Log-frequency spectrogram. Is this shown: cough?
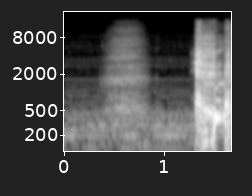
yes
